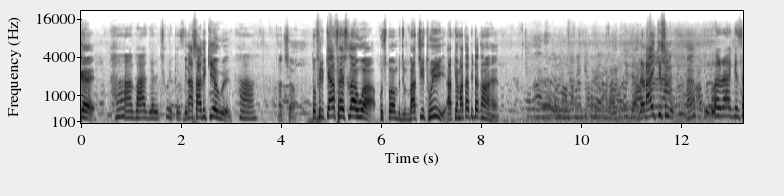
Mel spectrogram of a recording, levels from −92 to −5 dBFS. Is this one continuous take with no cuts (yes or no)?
yes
